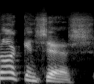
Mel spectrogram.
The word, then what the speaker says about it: Arkansas: You saw ass in Arkansas.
